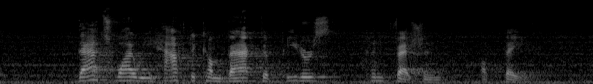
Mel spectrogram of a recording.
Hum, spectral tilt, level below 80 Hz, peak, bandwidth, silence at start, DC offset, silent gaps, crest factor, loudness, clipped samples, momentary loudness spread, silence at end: none; -4 dB/octave; -60 dBFS; -16 dBFS; 16 kHz; 0 s; under 0.1%; none; 24 dB; -38 LUFS; under 0.1%; 19 LU; 0 s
